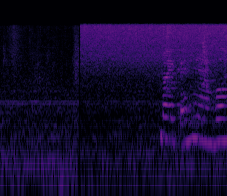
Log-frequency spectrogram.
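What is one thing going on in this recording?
Seeds sizzle in hot oil in a frying pan.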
